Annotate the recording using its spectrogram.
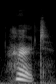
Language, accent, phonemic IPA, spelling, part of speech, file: English, US, /hɝt/, hurt, verb / adjective / noun, En-us-hurt.ogg
- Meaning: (verb) 1. To cause (a person or animal) physical pain and/or injury 2. To cause (somebody) emotional pain 3. To be painful 4. To damage, harm, impair, undermine, impede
